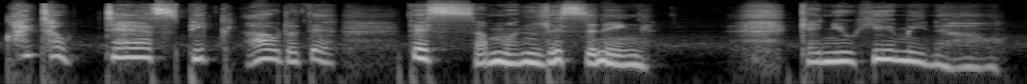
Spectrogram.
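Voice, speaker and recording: A woman's voice: medium pitch, sing-song, measured pace, dark tone, husky. A woman playing an anxious, demanding invalid wife in a radio thriller, stammering and pleading breathlessly. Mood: hushed fear. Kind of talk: radio play thriller acting.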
